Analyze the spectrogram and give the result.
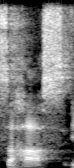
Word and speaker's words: Sahas: did I nail that pronunciation or is that off guard? – It's Sahas. You got very close.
